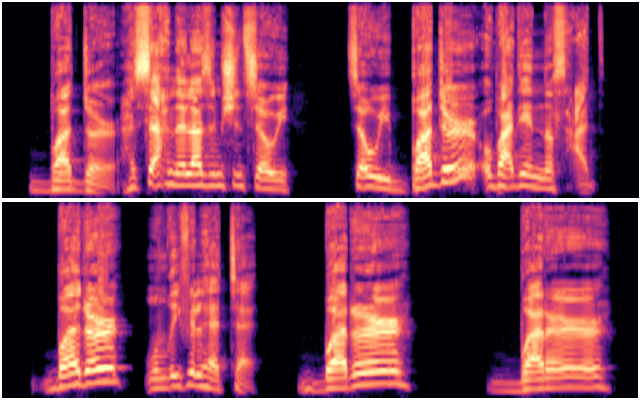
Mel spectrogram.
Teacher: now the flap T sound is a quick flick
